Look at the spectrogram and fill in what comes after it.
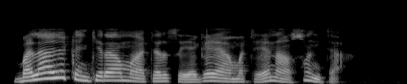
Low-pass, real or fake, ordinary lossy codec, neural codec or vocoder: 5.4 kHz; fake; none; codec, 16 kHz, 6 kbps, DAC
